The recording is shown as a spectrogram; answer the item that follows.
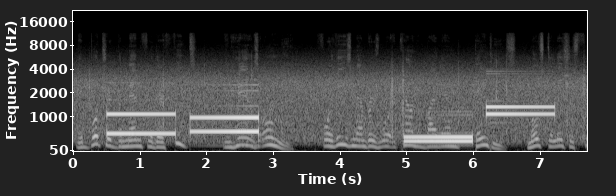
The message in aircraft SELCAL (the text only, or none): FP-GM AD-PR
